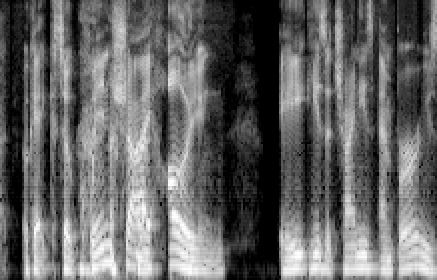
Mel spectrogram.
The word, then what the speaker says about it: Qin Shi Huang: I believe that's pronounced Qin Shi Huang. Yeah. However, you're the master at the Asian here. I think that Q is pronounced. Wait a minute. Qin. Why is Chin.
